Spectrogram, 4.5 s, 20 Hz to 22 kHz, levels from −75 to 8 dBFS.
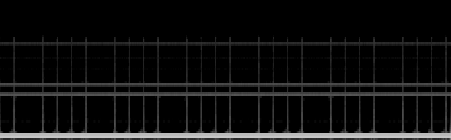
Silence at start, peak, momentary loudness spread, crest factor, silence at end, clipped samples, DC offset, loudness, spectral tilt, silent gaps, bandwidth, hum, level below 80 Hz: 0 s; -8 dBFS; 0 LU; 4 dB; 0 s; under 0.1%; under 0.1%; -13 LUFS; -0.5 dB/octave; none; 9.4 kHz; none; -72 dBFS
